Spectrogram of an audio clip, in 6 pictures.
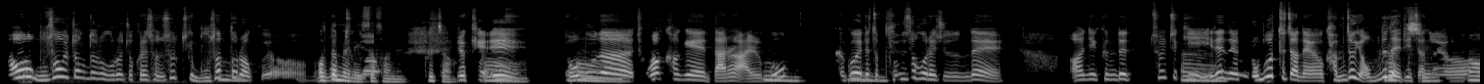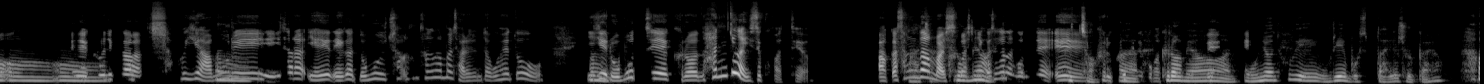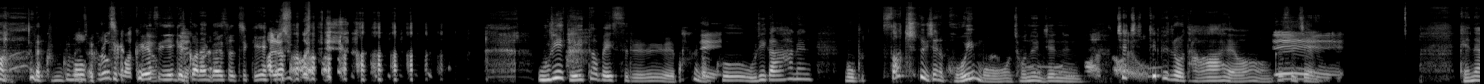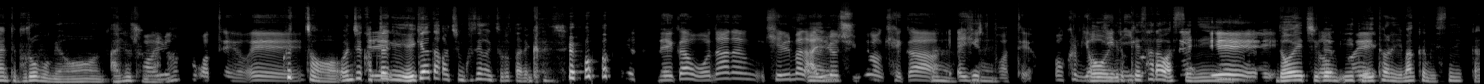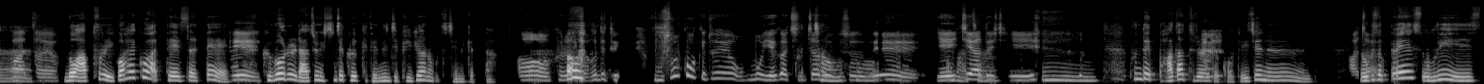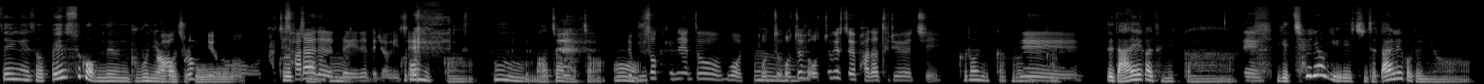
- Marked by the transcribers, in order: other background noise; distorted speech; static; laughing while speaking: "아 나 궁금해져. 지금 그래서 이 얘기를 꺼낸 거야, 솔직히"; laughing while speaking: "알려줄 것 같아"; laugh; background speech; laughing while speaking: "들었다니까요 지금"; unintelligible speech; laugh; laughing while speaking: "어"; laugh; laughing while speaking: "이제"; laugh
- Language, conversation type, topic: Korean, unstructured, 5년 후 당신은 어떤 모습일까요?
